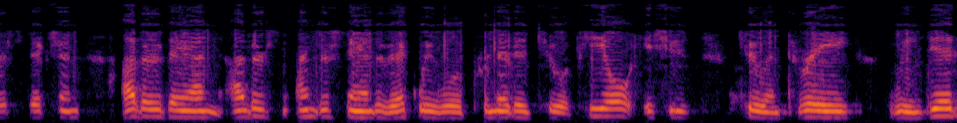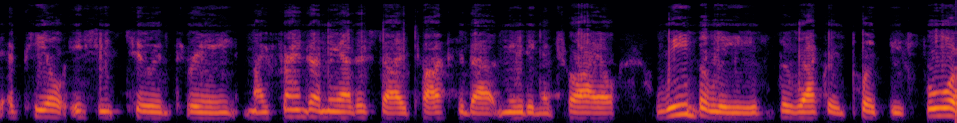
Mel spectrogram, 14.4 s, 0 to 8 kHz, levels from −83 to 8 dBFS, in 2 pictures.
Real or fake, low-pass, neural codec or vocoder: fake; 7.2 kHz; codec, 16 kHz, 16 kbps, FreqCodec, smaller model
